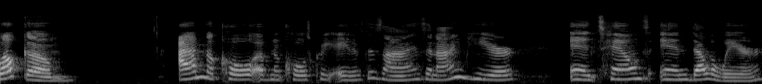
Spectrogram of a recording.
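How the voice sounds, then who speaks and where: With a Philadelphia accent, a woman talks at a fairly slow pace with lively intonation. Her fairly high voice has a bright, sharp tone against a quiet background. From Philadelphia, US. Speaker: crafter. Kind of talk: live craft tutorial. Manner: halting, many fillers.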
